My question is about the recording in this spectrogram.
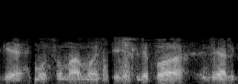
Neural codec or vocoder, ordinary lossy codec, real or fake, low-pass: vocoder, 44.1 kHz, 80 mel bands, Vocos; MP3, 16 kbps; fake; 3.6 kHz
